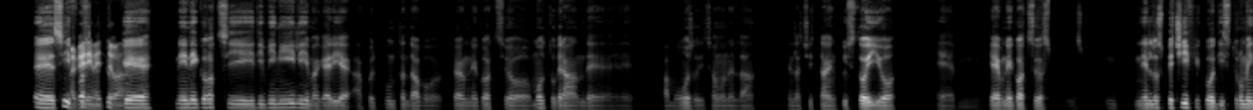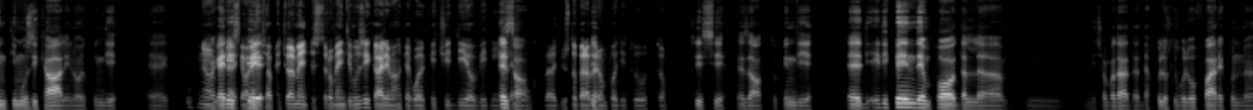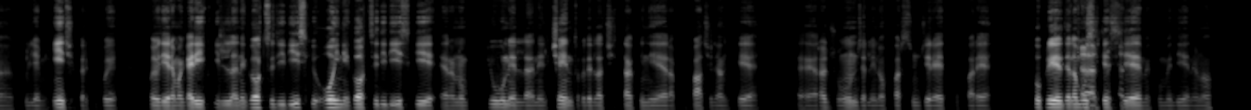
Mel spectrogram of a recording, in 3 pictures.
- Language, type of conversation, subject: Italian, podcast, Come ascoltavi musica prima di Spotify?
- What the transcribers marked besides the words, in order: none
